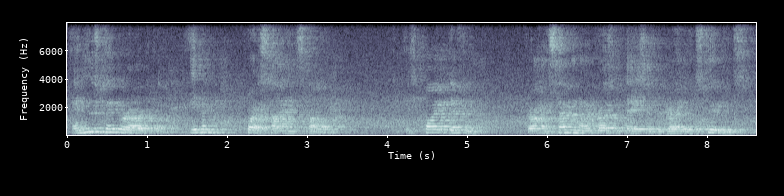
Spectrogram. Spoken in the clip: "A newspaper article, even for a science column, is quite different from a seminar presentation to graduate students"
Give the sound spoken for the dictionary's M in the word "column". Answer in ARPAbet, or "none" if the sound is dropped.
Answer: none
